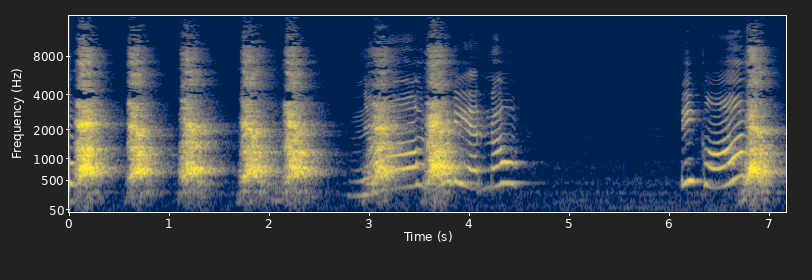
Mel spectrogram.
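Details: A beagle alarmed by a new cot fires off five evenly spaced barks, then a bark sliding into a quavering howl, falls silent, and finishes with a rising bay and bark.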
